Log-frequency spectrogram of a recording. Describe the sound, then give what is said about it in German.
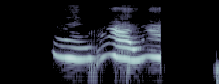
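A single drawn-out, high-pitched meow from a small kitten held under a person's armpit, fairly loud, rising and falling over about a second, followed by silence and a faint soft knock. “ich habe so ein kleines Katzenbaby unter den Armen, unter den oh, Achseln.”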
